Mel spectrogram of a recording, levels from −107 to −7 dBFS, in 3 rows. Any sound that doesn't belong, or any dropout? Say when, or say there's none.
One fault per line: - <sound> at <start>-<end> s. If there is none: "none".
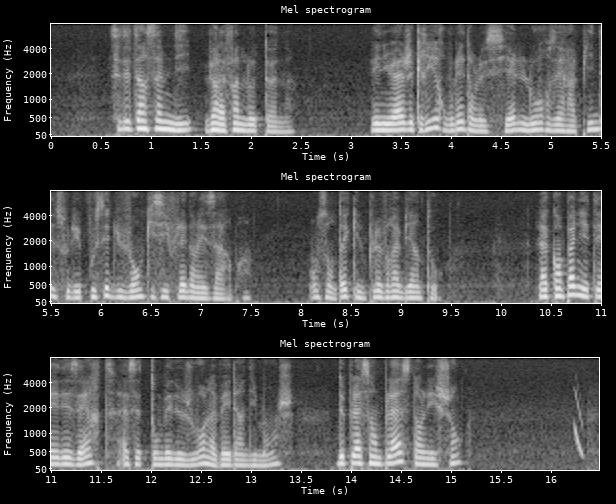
- chirp at 16.2-16.3 s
